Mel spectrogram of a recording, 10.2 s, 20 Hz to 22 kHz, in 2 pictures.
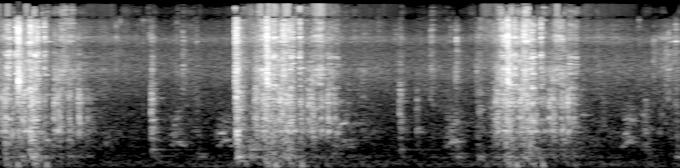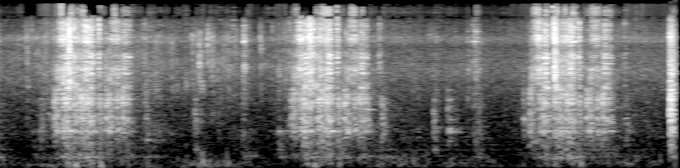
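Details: MTD Yard Machines 824 snowblower with 8 hp Tecumseh Snow King engine, on choke at high throttle, leaking fuel: repeated recoil pulls about every two seconds with no firing; no start, dirty carburetor.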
